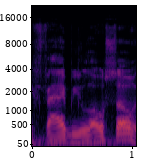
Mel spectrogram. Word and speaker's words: Fabuloso: Over here we have the Ultra Strong Fabuloso. I think I'm pronouncing that incorrectly. Fabuloso, there it is.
